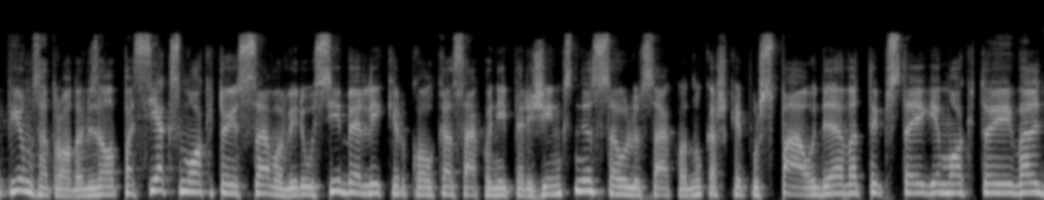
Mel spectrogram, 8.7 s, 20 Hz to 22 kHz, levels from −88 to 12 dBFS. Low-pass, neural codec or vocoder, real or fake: 10.8 kHz; none; real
